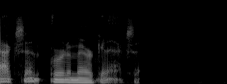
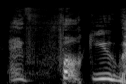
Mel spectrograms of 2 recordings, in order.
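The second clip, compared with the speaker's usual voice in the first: high, drawn-out Long Island road-rage yell; retold rage in a thick Long Island accent; guttural Long Island accent; 11 semitones higher, 5 dB louder, much slower than usual. Irate driver to an English guy, guttural Long Island accent. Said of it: "it was so guttural Long Island".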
